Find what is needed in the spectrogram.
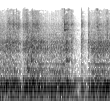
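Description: Small electric motor of a motorized window roller shade running steadily as it raises the shade.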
